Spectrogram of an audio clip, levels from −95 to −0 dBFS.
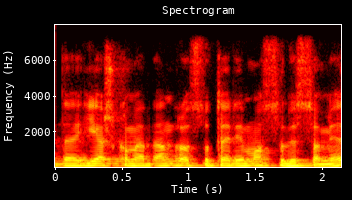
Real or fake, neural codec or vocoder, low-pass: real; none; 7.2 kHz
